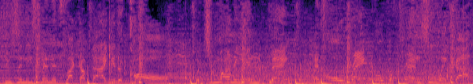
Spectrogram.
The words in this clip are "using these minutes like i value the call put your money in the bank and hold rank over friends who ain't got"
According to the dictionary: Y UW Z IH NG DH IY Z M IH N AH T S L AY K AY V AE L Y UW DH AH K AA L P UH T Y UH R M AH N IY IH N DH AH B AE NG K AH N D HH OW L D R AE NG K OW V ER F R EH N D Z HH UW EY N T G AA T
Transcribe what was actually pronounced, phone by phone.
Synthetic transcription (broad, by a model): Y UW Z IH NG DH IY Z M IH N AH T S L AY K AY V AE L Y UW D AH K AA L P UH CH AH R M AH N IY IH N DH AH B AE NG K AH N HH OW L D R AE NG K OW V ER F R EH N D Z HH UW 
